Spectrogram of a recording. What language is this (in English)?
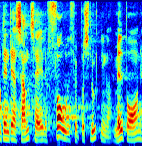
Danish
